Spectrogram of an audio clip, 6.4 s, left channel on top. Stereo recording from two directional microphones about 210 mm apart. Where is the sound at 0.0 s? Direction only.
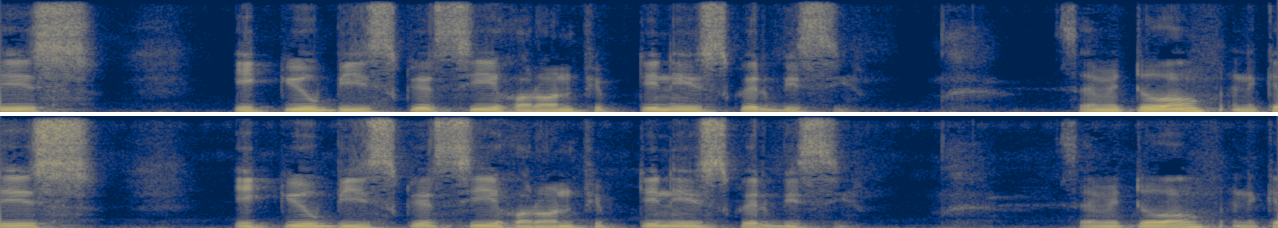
50° left (ahead or behind).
